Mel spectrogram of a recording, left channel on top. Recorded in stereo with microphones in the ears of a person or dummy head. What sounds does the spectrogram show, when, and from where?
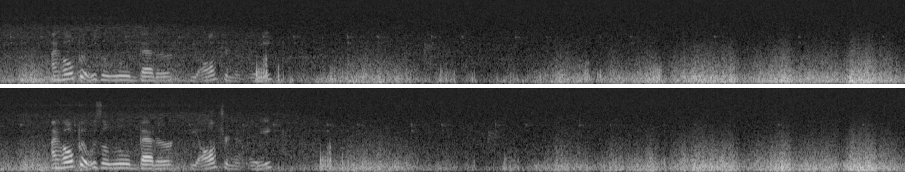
0.5 s a woman speaking: 30° right (ahead or behind); by 2.9 s 55° right (ahead or behind)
